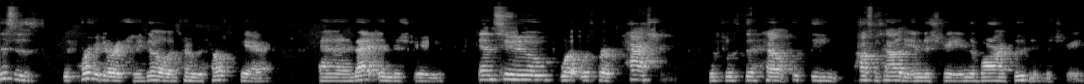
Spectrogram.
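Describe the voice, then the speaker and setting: With an American accent, a woman speaks in a plain, everyday voice at medium pitch, keeping a moderate pace and ordinary pitch variation. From US South (Alabama). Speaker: podcast host, subscription box founder. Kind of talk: interview.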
